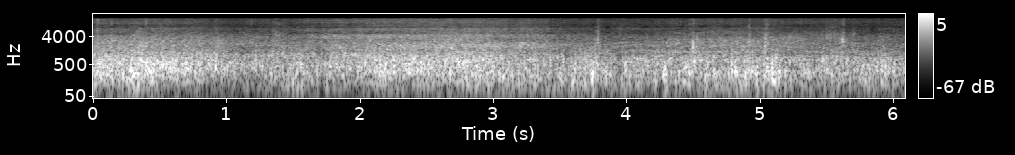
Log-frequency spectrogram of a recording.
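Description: Small waves breaking and washing up a sandy beach: a steady rush of surf, with wind buffeting the microphone.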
